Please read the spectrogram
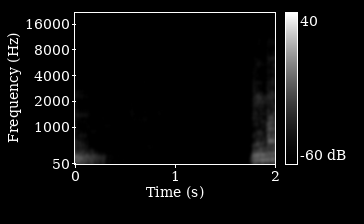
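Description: Faint scratching of chalk on a blackboard as a word is written, in a short, almost silent pause between a man's spoken words.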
